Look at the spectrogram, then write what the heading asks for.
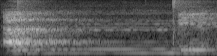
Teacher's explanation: berubah mim disertai dengan dengung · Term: iqlab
